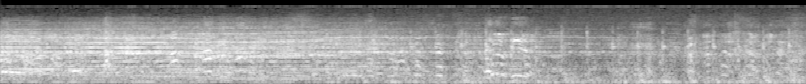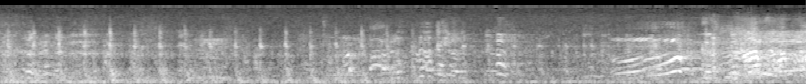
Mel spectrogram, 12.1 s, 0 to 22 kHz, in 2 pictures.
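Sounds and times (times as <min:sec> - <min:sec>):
indistinct voices: 0:00.0 - 0:12.0
quick ticking: 0:03.4 - 0:10.9.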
